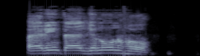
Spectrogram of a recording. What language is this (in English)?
Sindhi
